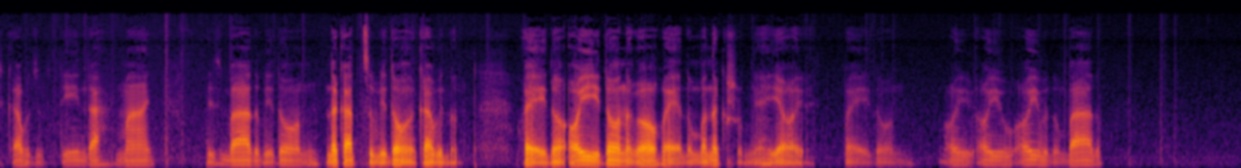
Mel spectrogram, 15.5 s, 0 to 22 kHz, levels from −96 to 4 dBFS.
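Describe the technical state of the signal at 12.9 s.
At 12.9 s the speech signal is intact, with only the background noise of the room present and no system fault.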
